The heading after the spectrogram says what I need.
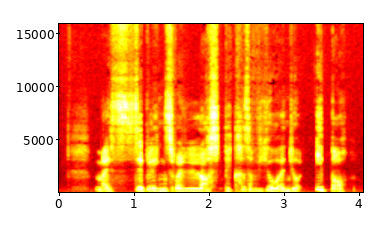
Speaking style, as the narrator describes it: she snarls at Erebus, making the term of endearment sound like a curse

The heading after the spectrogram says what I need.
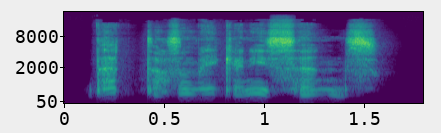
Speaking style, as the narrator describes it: Alex mutters

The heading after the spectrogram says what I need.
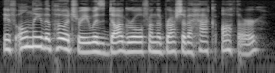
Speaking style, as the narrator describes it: Shen Qingqiu muttered

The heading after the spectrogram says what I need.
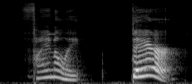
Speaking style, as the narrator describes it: Lan Xingyi yells

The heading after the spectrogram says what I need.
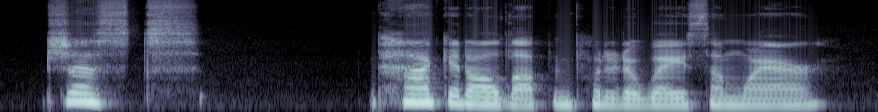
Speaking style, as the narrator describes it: he said wearily

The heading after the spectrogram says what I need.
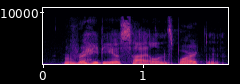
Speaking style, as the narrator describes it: Phil says, but he's not even trying to hide the chuckle in his voice

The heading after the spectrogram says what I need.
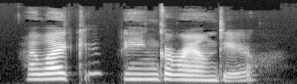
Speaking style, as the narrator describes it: Dazai said slowly

